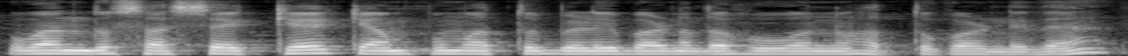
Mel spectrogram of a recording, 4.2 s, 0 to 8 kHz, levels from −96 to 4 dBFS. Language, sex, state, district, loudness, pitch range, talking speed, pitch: Kannada, male, Karnataka, Bidar, -14 LUFS, 145-155 Hz, 125 wpm, 150 Hz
